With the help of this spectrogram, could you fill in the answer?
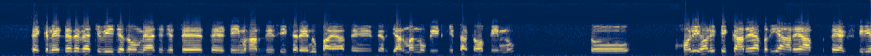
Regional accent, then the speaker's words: Dasanjh Kalan, Punjab, India; now in Sydney, Australia; ਹਾਂਜੀ, ਸਾਡਾ ਪਿੰਡ ਹੈਗਾ ਜੀ ਦਸਾਂਝ ਕਲਾਂ, ਅਤੇ ਅਸੀਂ ਇੱਥੇ ਵੁੱਡਕ੍ਰਾਫਟ ਸਿਡਨੀ 'ਚ ਰਹਿੰਦੇ ਹਾਂ।

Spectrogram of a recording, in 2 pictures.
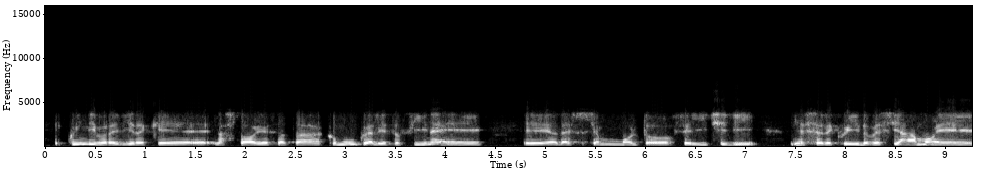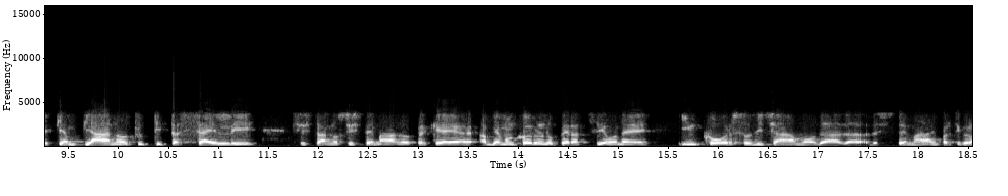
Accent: Veneto, Italy; ancorati alla mia terra natia, Da buon veneto non mi smentisco, nel senso che mi sento estremamente radicato e vicino alla terra da cui provengo.

